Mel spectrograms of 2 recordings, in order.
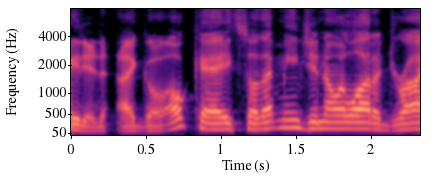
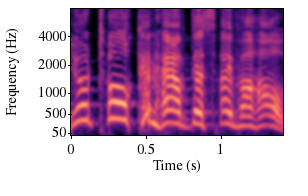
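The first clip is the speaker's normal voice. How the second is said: high put-on Chinese accent; 11 semitones higher, 4 dB louder than usual. Speaker acts out a late-night infomercial pitch, in a stereotypical chinese accent. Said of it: "That was a stereotypical Chinese voice".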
